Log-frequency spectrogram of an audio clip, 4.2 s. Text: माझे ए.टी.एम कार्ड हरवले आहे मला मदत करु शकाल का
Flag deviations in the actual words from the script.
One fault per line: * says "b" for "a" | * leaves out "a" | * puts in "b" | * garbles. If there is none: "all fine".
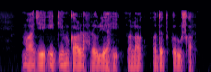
* leaves out "शकाल"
